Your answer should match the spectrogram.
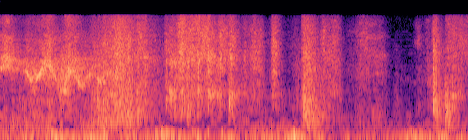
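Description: A door opens and closes with a few wooden clunks and thuds as someone arrives at it, amid busy, noisy surroundings with faint voices in the background.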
